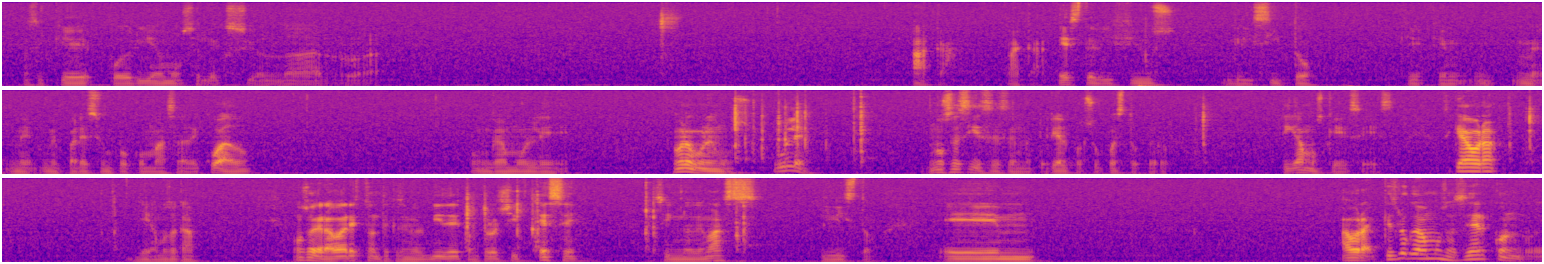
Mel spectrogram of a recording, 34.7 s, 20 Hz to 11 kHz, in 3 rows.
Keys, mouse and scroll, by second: 0.1 click, 5.6 click, 13.6 click, 14.6 click, 16.7-17.9 typing, 20.1-20.4 scroll up 2, 20.5-22.9 shift+middle drag, 23.0 shift+middle click, 26.8 ctrl+shift+s, 27.8 KP_Add, 28.5 KP_Enter, 30.3-31.9 middle drag, 31.9 scroll up 1, 33.5-34.0 scroll down 2.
